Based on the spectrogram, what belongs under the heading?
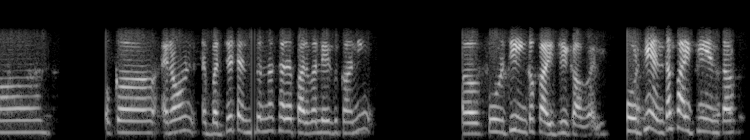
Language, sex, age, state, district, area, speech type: Telugu, female, 18-30, Telangana, Yadadri Bhuvanagiri, urban, conversation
